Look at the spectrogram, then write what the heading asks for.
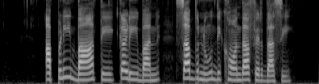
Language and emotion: Punjabi, neutral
